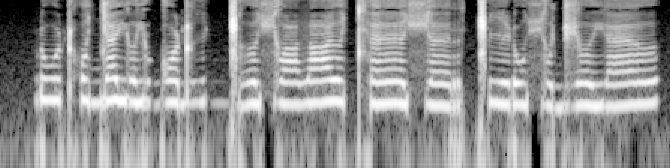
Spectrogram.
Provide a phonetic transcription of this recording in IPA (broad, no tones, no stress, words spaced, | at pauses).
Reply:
ɽuːʈʰɔɟæjə jʊɡɔɖʱi ɡ͡ǁəːçɤː ðˤeːə̯ cʰɛːçɛːr ǁi ɽuçʊd͡ʒəjæə̯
